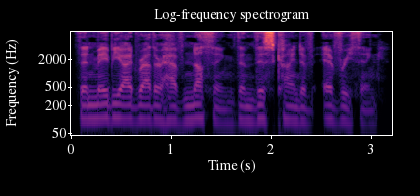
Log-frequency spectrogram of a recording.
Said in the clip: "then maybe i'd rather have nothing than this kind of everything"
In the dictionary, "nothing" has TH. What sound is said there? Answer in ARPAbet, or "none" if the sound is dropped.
TH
